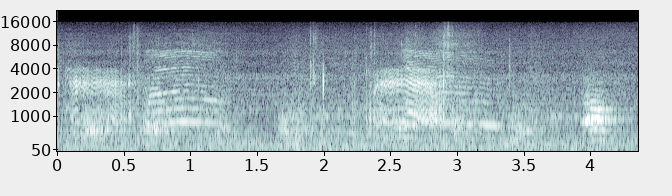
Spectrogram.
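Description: A domestic cat meowing twice, two drawn-out calls each about a second long, with a short sharp click between them.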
